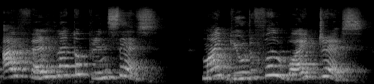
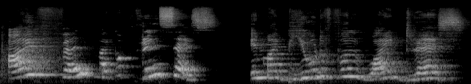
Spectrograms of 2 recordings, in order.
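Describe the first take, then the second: First: The pitch stays flat throughout. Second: The pitch goes up and then down. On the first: The speaker calls it wrong. "it was a monotonous tone" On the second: The speaker calls it right. "Up and then down, not constantly"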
